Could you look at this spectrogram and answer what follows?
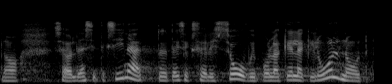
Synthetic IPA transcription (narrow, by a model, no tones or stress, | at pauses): no̞seo̞linæjsit̪ːˑe̞ksinɛt̪ːˑut̪e̞jsekse̞lːist̪so̞ːvujb̥o̞lːɑke̞lːe̞kilo̞lnud̪̥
